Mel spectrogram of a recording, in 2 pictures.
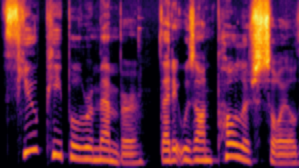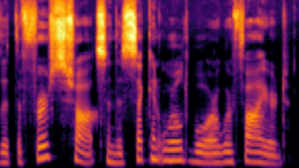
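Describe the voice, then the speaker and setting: A woman's voice: lowish voice, expressive, moderate pace, warm tone, no room sound, clean studio sound. A woman reporter narrating a scripted radio documentary.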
